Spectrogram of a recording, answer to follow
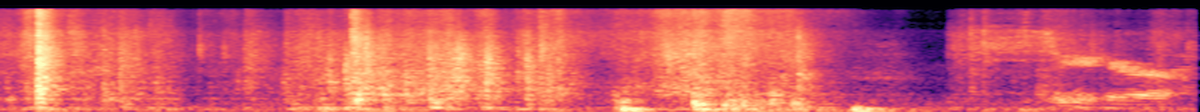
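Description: Cardboard shipping box and its packing being torn and pushed aside by hand. There is a sharp snap about a quarter second in, then rustling and scraping, and dull thuds on the floor about three seconds in.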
